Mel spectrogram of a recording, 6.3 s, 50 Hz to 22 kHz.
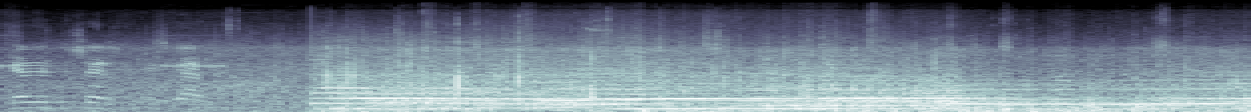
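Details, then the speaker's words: Nissan S15 Silvia on newly fitted coilovers driven around yard; loud steady groaning moan while rolling; plastic arch liner rubbing, not the coilover; wheel arch liner rubbing. "well we said the arch line at least it's not the coil over it's driving sounds horrendous it's a better noise than the last one that's definitely plastic noise"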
